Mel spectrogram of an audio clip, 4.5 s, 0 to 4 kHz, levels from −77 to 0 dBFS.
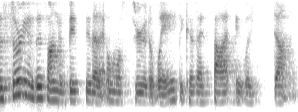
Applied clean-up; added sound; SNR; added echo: neural mask model DeepFilterNet 3.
